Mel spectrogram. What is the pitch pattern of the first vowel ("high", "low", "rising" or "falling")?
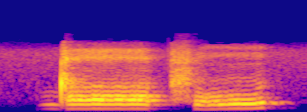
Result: low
